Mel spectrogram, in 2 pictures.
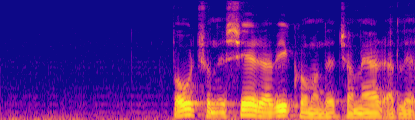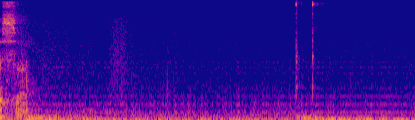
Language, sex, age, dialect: Faroese, male, 36-60, Suðuroy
